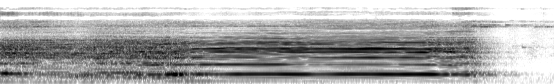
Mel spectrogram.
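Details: Cattle during unloading give one long, steady, fairly level moo lasting about three and a half seconds, rich in overtones, ending abruptly into quiet.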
